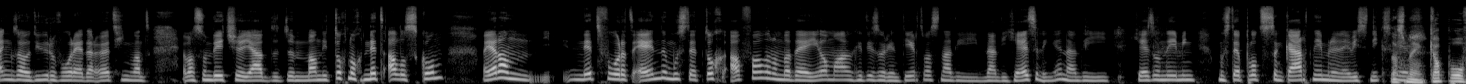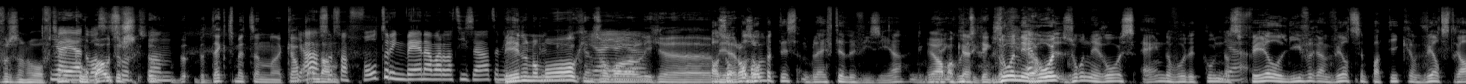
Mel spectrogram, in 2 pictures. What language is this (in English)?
Dutch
